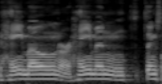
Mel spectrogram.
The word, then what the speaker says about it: hamon: Sometimes you hear people saying Hamon or Hamon, things like that. Hamon is how it's pronounced in Japanese, and so that's good enough for me.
